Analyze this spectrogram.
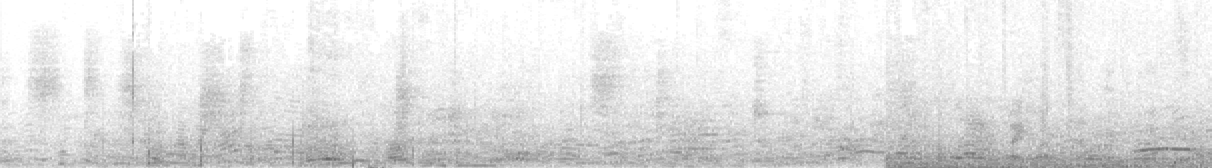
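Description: People chatter and walk about outdoors.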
